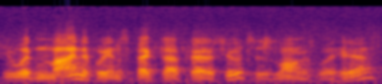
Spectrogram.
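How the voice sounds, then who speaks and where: An actor playing a witty, upper-class gentleman adventurer in a 1930s film, speaking briskly and dryly. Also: lowish voice, sing-song. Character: dashing gentleman adventurer in love. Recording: dull old film soundtrack with hiss.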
